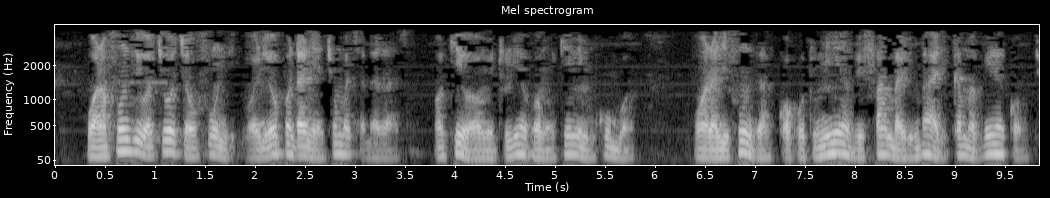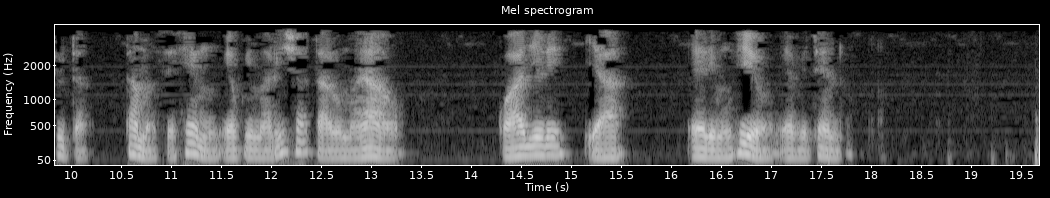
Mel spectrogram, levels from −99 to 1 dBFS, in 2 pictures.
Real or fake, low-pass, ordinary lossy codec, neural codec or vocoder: real; 3.6 kHz; MP3, 16 kbps; none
